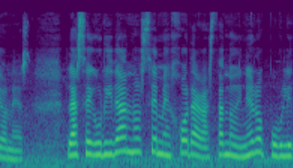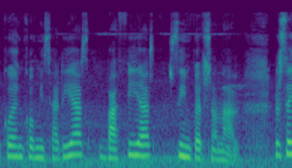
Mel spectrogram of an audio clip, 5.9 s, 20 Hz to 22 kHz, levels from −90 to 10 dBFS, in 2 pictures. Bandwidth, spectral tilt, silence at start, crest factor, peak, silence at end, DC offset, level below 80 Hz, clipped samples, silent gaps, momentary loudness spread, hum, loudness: 17 kHz; -5.5 dB/octave; 0 s; 18 dB; -6 dBFS; 0 s; under 0.1%; -46 dBFS; under 0.1%; none; 10 LU; none; -24 LUFS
